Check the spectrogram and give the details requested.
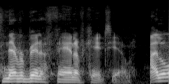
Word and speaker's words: KTM: fine the gig's up i know it's not pronounced katim i've heard of ktm it's an austrian or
